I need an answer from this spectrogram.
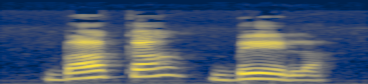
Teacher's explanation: pronuncie una palabra con V y pronuncie una palabra con B, suena igual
